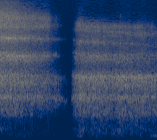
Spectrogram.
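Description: Slow, audible breaths through the mouth, one long airy breath, a brief pause, then another drawn-out breath, fairly loud with no talking.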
